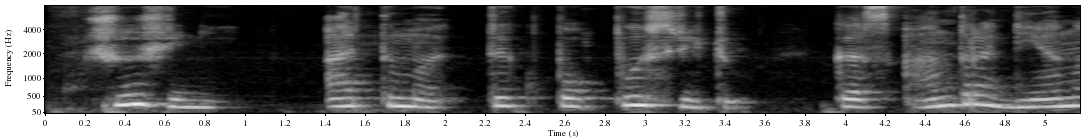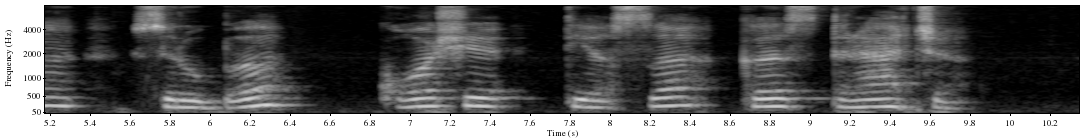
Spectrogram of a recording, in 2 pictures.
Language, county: Lithuanian, Alytus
